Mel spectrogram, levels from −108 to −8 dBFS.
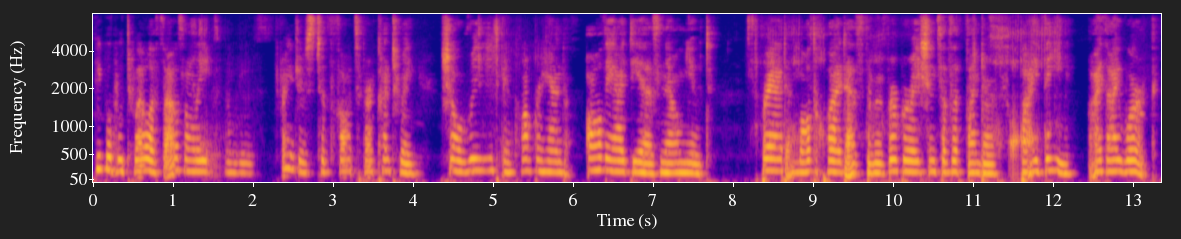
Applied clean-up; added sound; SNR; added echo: neural mask model DeepFilterNet 3.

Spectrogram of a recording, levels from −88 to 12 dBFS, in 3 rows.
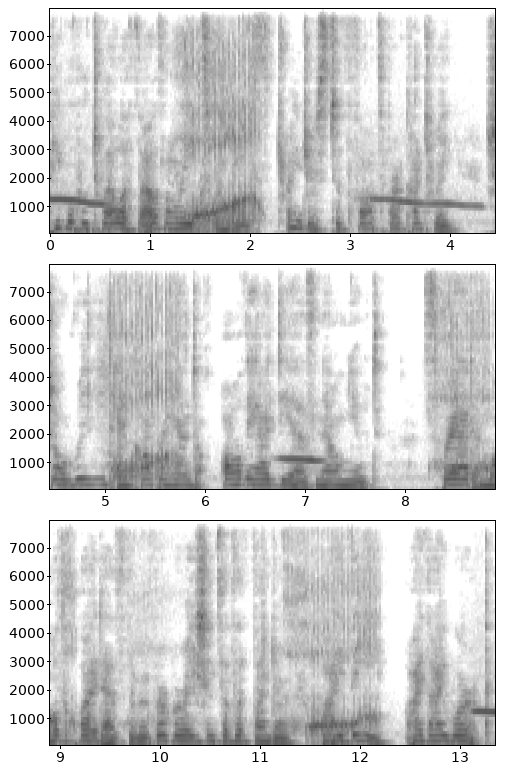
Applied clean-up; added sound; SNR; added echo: none; Breathing; 5 dB; reverberation time 0.2 s.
